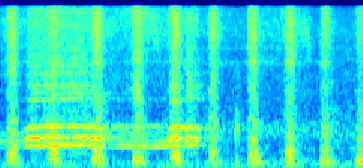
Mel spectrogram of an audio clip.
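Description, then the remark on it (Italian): A steam locomotive chuffs in a steady rhythm of loud hissing puffs while a long, harmonic steam whistle blows over the first three seconds, powerful, as the train pulls out from under the station canopy. “La macchina sbuffa, fischia forte e ansante si porta fuori dalla tettoia.”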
